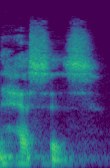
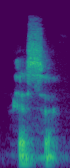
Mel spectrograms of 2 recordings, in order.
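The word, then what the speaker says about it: Hesse: of you read Herman hess's sarta and for Europeans I'm probably mispronounced that you say Hess is that how you say I'm in Germans here or Hessa Hessa okay Herman Hessa um um how many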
